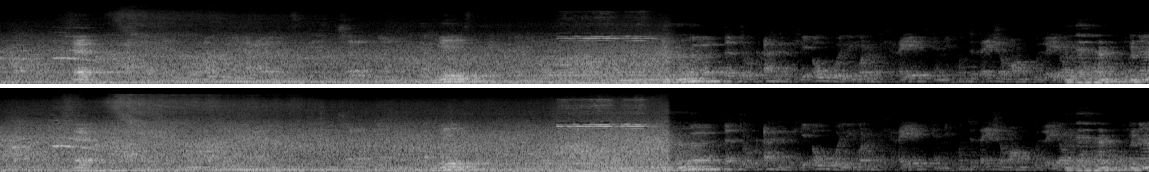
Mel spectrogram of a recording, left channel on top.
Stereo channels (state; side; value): normal; both; correlation 0.37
